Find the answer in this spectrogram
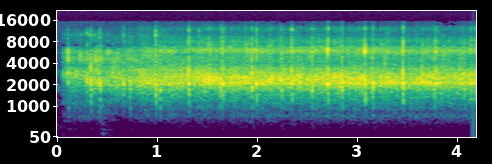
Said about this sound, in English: let's give a little special round of applause, everybody.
